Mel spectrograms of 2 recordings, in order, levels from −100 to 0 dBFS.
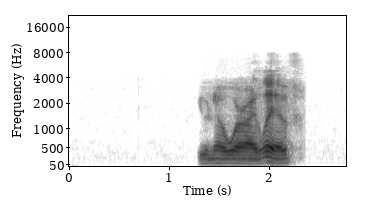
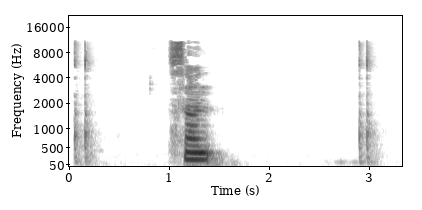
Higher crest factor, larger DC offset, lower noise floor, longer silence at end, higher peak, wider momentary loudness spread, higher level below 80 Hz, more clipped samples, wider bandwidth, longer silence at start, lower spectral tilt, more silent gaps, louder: about the same, 20 dB vs 20 dB; neither; second, -86 dBFS vs under -90 dBFS; first, 0.55 s vs 0.35 s; first, -4 dBFS vs -12 dBFS; second, 13 LU vs 25 LU; about the same, -72 dBFS vs -72 dBFS; neither; second, 6.6 kHz vs 11.5 kHz; first, 1.3 s vs 0.05 s; first, -6.5 dB/octave vs -5 dB/octave; neither; first, -20 LUFS vs -25 LUFS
